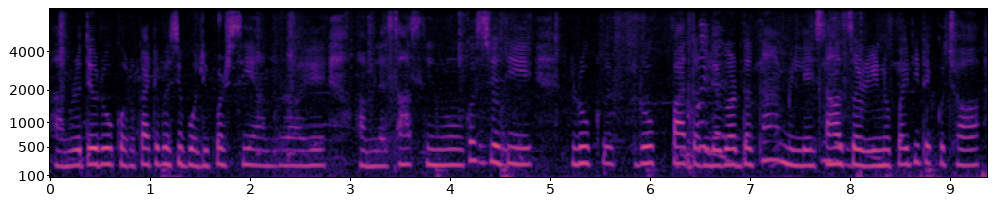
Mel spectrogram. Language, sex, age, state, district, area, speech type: Nepali, female, 30-45, West Bengal, Alipurduar, urban, spontaneous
